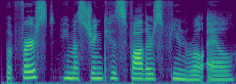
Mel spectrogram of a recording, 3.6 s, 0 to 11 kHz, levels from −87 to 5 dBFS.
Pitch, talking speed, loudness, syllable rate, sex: 200 Hz, 150 wpm, -19 LUFS, 3.9 syllables/s, female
